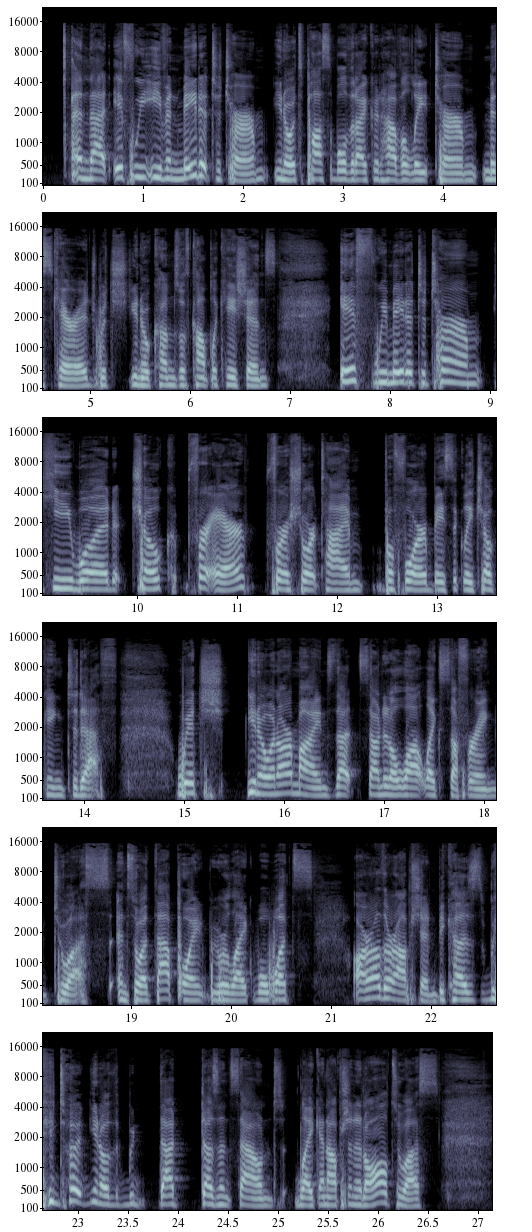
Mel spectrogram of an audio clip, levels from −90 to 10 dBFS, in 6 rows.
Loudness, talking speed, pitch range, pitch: -21 LUFS, 195 wpm, 170-200 Hz, 180 Hz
